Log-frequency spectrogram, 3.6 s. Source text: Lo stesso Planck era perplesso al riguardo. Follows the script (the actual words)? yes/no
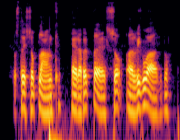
yes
